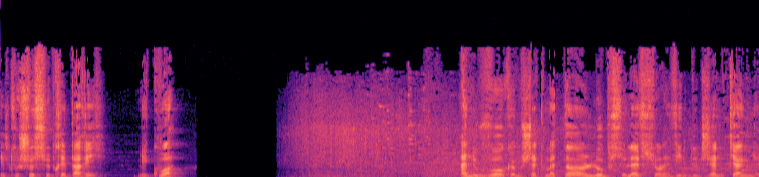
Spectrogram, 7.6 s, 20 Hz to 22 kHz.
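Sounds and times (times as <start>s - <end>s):
speech: 0.0s - 1.9s, 4.6s - 7.5s
loud explosion with roaring crackling rumble: 2.8s - 5.7s.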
